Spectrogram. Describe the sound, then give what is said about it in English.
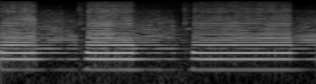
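A loud, sustained horn honks three times with short gaps between blasts, a steady harmonic tone like a car or truck horn, played alone as a sound effect without any talking. “Uh, honk one for the Rev.”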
